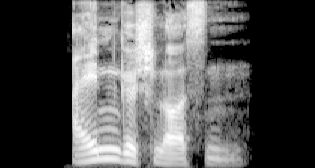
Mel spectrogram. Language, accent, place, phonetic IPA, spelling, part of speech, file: German, Germany, Berlin, [ˈaɪ̯nɡəˌʃlɔsn̩], eingeschlossen, verb, De-eingeschlossen.ogg
- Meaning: past participle of einschließen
